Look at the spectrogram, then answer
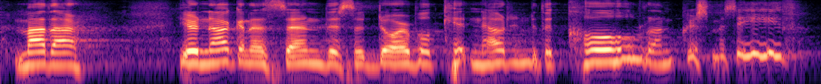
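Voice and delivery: put-on high, pleading little-sister British accent; mock British accent. Sister begging mother to keep the kitten, mock British accent. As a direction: put on a posh British plea. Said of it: "she developed a British accent at this point".

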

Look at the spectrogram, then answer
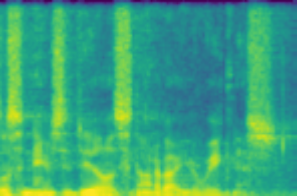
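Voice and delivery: a touch of a hushed, fatherly God; God speaking. Retold or imitated. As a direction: speak as a gentle God reassuring Moses. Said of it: "And he says".

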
